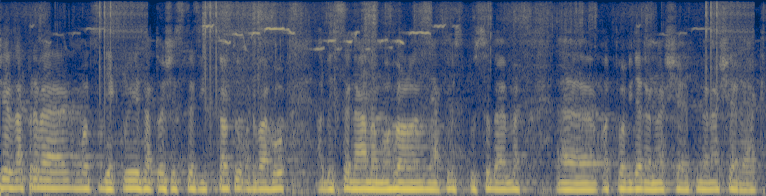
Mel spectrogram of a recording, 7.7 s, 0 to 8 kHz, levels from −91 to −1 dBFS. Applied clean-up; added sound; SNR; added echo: none; Chirp, tweet; 18 dB; reverberation time 1.3 s.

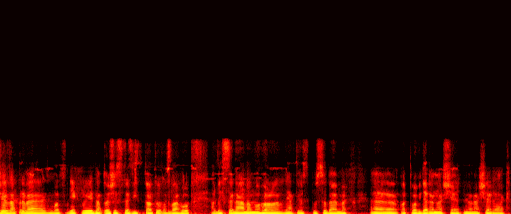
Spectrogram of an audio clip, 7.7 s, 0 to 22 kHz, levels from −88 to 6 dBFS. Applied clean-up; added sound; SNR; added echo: neural mask model DeepFilterNet 3.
